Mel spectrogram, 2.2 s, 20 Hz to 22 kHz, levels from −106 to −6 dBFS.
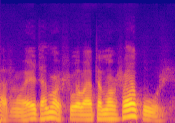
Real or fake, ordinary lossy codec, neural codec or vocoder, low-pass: fake; none; codec, 44.1 kHz, 2.6 kbps, DAC; 19.8 kHz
